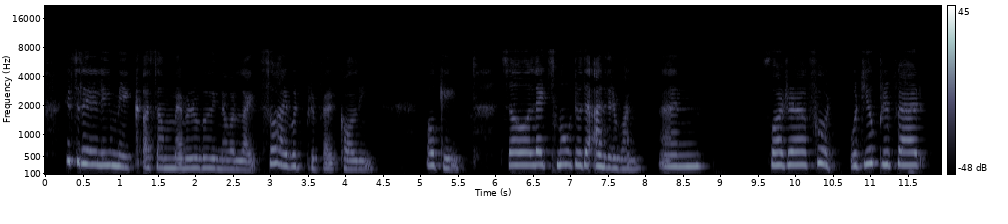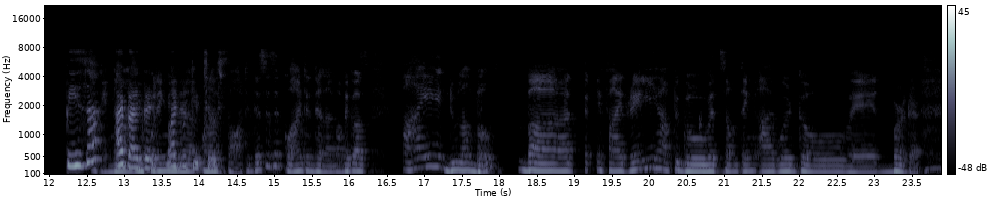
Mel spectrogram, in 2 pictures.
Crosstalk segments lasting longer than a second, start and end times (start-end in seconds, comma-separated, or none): 12.6-14.3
